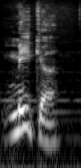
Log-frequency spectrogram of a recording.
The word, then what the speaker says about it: Micah: Katie and Mika, it's spelled Micah, but it's Mika.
